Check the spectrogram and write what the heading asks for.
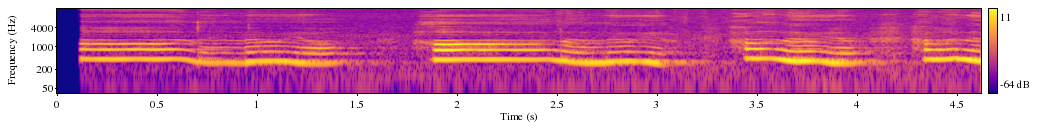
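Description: A woman humming a tune in short phrases, each stepping down in pitch, with brief pauses between them.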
